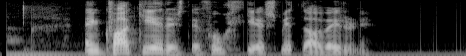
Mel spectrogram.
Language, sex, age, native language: Icelandic, male, 18-19, Icelandic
